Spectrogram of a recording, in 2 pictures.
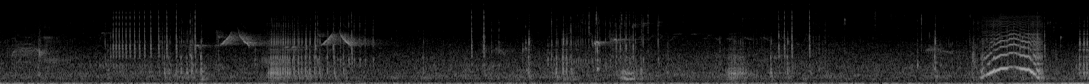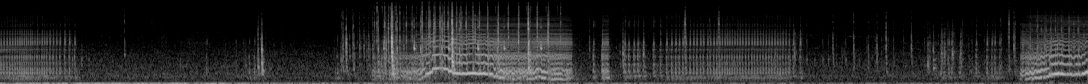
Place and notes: Huminakuja, Oulu, Finland - Damaged tree swaying in the wind
A damaged tree swaying in the wind next to the park at Meri-Toppila. Recorded with Zoom H5 with the default X/Y capsule. Wind rumble removed in post.
Manner-Suomi, Suomi, 15 May 2020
